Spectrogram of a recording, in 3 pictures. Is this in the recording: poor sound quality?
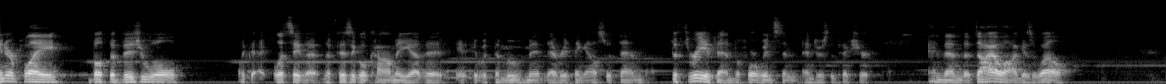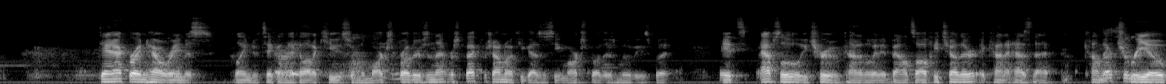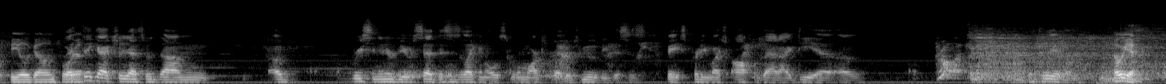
yes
